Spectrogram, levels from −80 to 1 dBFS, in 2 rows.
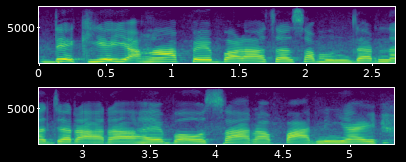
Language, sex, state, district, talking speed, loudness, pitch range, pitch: Hindi, female, Chhattisgarh, Raipur, 155 wpm, -13 LUFS, 230-265 Hz, 240 Hz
